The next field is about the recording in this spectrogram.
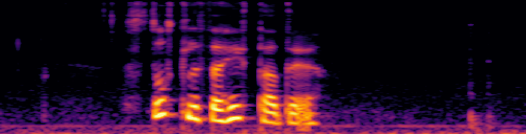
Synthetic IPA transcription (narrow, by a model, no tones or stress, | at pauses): st̪ɔt̪lət̪æɦʏt̪ɑt̪ɪ̰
